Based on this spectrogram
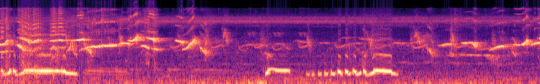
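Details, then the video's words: Turtle dove in full, steady calling, used to lure local doves into singing: one smooth low coo, then after a pause a sharp note and quick rolling trill, amid loud high-pitched chirps and whistles from other birds. "suara burung puter gacor"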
